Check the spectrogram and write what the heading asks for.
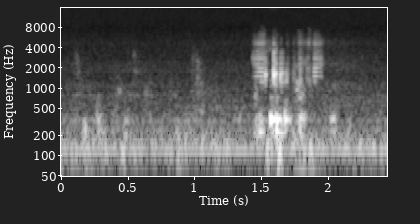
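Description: Mostly near silence, with a brief cluster of faint clicks about one and a half seconds in.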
